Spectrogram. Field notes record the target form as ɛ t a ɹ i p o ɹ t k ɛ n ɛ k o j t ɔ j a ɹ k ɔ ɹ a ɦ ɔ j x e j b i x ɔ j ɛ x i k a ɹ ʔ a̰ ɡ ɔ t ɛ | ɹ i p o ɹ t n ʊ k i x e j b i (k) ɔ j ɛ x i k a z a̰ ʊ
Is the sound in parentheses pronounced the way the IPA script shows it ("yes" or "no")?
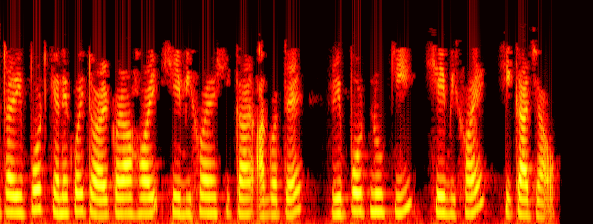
no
